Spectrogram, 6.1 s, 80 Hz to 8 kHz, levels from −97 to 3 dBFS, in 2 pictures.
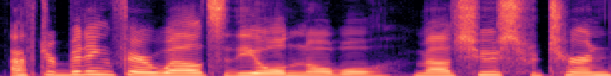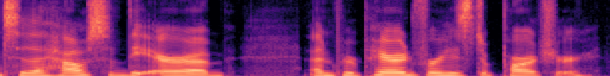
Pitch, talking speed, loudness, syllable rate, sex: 220 Hz, 195 wpm, -16 LUFS, 6.4 syllables/s, female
